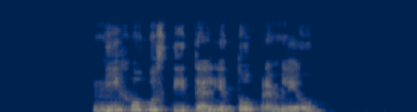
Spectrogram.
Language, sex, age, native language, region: Slovenian, female, 30-49, Slovenian, Southeast Slovenia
